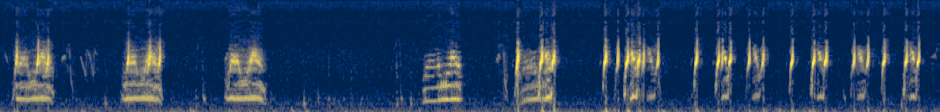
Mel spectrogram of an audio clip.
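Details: Common quail (batair) in a morning and night recording: several nasal buzzy notes give way to rapid sharp pips in threes, repeated about once a second.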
